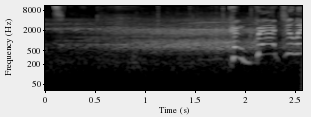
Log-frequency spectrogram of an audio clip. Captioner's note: graduates applauding and cheering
